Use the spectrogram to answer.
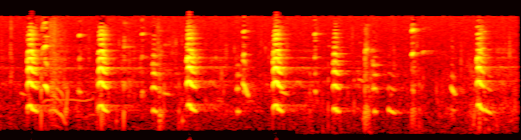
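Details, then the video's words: Hunting-call recording of a Eurasian coot: a loose series of harsh, nasal, trumpeting notes roughly once a second, with softer squeaky notes and a thin whistle between them. "Eurasian Coot (Fulica atra) Real Hunting Call Sound"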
